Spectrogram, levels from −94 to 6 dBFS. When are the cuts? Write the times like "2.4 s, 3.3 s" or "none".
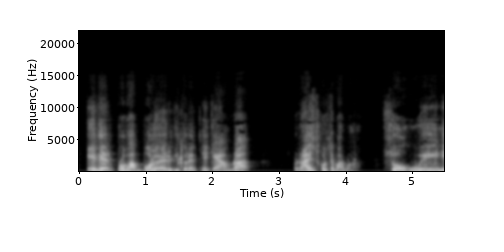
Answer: none

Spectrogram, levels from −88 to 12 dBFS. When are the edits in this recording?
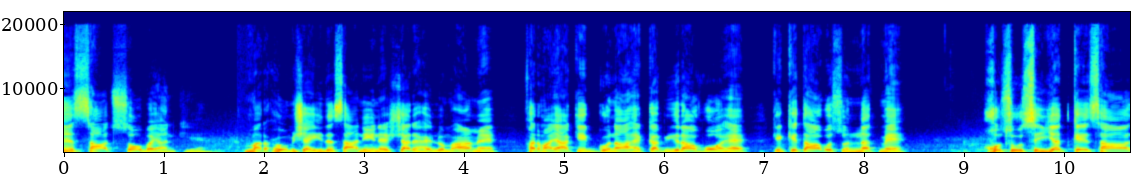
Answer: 1.7 s

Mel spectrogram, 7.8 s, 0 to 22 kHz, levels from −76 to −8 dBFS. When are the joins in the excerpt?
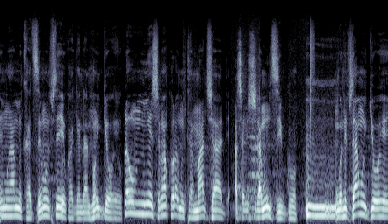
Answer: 2.5 s, 4.5 s

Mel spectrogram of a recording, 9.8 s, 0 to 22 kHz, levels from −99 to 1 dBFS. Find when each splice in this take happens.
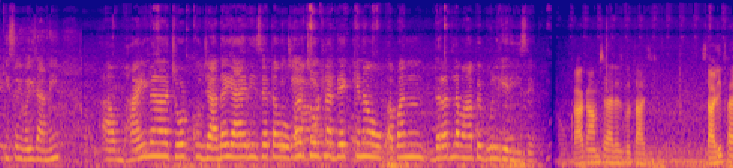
0.9 s, 7.1 s

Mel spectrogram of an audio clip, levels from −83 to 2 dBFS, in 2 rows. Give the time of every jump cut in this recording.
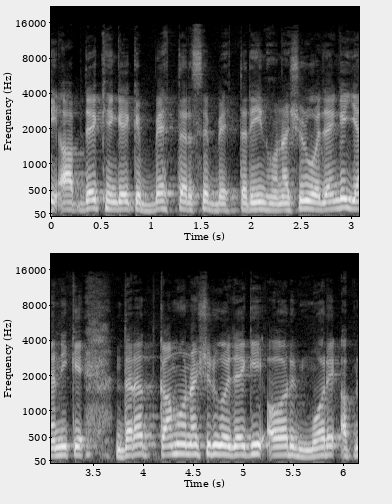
none

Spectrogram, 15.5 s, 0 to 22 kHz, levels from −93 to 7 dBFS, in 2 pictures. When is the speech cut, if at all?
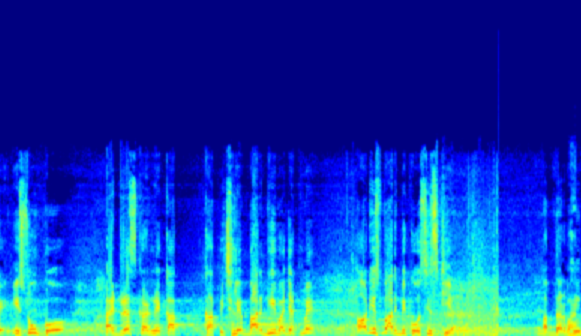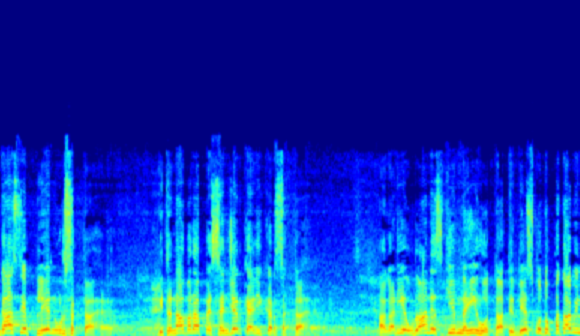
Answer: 6.6 s

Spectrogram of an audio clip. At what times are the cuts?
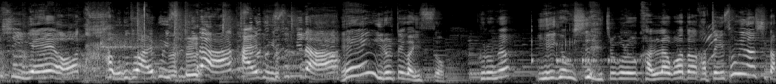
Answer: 3.4 s

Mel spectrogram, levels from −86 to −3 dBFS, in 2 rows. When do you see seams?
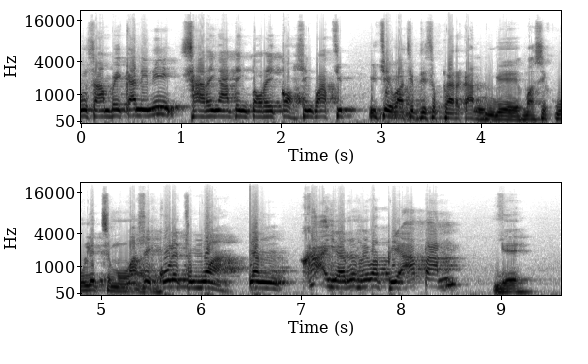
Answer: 6.5 s

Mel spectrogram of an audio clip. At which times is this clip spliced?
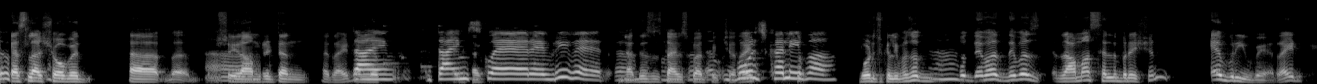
10.5 s

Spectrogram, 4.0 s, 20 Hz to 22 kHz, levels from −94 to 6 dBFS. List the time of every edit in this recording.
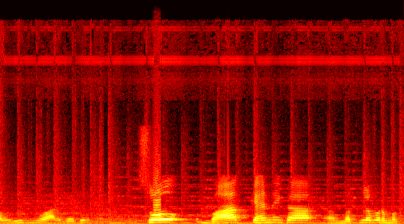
none

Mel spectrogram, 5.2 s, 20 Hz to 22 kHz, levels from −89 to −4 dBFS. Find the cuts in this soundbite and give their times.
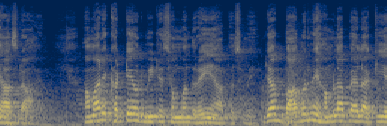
3.4 s

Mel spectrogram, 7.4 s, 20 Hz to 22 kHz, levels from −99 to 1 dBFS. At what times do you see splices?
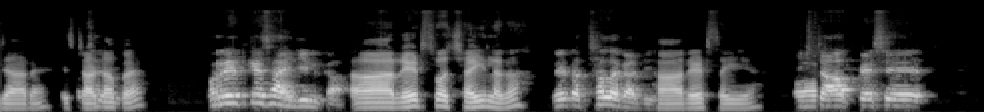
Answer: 6.1 s

